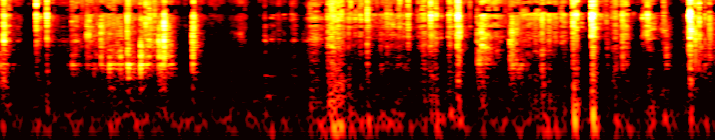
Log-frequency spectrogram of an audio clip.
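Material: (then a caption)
Soap. A knife blade scrapes curls off the end of a solid yellow soap bar held in the palm. The result is quiet, bright, dry rasping strokes and crisp crackly shaving bursts, with a short near-silent pause partway through.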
